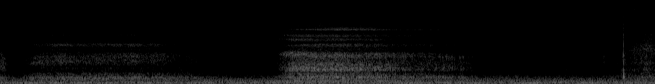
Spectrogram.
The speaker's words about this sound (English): I hope you've still been breathing along, so let's take a deep breath in and then take a deep breath out with a sigh.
